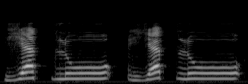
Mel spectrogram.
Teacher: تا کے اوپر قلقلہ نہیں کرنا ، یتلو نہیں پڑھنا، یتلو، لام کو کھینچیں گے واو مدہ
